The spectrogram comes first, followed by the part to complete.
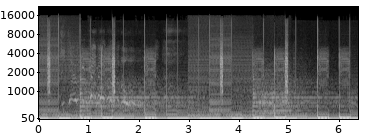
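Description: Minimal electronic music with no vocals: a deep, throbbing bass hum that pulses in a repeating pattern, with sharp digital clicks over it. A short wavering tone sounds about a second in.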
